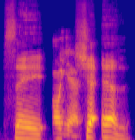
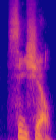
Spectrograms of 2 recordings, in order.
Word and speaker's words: Seychelles: Anyhow, so the French pronunciation, because it used to be a French colony, would be Seychelles. So please pronounce it that way. But Americans, you might as well just say Seashell.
